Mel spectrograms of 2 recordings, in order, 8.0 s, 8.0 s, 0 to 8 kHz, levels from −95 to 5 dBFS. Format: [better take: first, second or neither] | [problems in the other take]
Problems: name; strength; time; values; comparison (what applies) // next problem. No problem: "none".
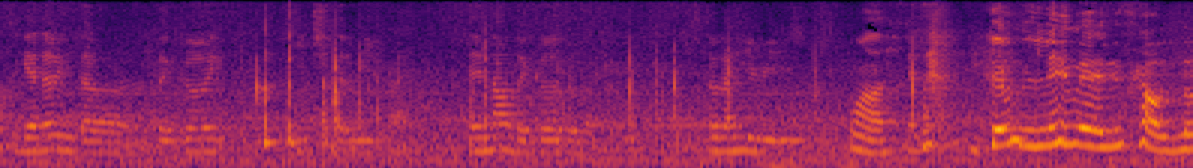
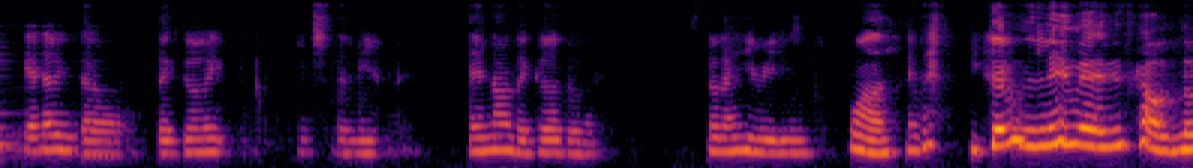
first | noise reduction (neural mask model DeepFilterNet 3)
